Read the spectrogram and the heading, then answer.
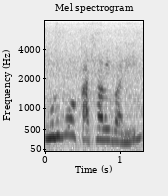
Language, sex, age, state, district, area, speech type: Bengali, female, 45-60, West Bengal, Alipurduar, rural, spontaneous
